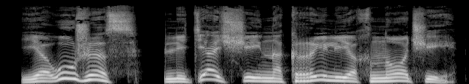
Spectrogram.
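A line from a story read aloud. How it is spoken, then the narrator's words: Grim joking. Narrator (Russian): мрачно пошутил он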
